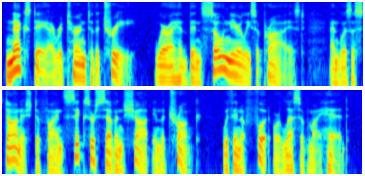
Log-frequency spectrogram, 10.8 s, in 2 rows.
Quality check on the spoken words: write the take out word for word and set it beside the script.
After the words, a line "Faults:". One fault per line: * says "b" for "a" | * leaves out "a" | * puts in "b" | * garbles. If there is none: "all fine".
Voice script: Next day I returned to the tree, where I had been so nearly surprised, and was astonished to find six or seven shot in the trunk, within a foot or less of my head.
Next day I returned to the tree, where I had been so nearly surprised, and was astonished to find six or seven shot in the trunk, within a foot or less of my head.
Faults:
all fine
